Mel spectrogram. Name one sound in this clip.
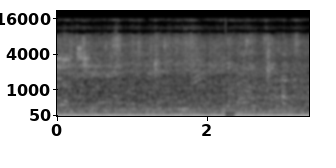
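A crowd of people chatter.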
